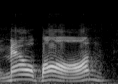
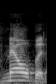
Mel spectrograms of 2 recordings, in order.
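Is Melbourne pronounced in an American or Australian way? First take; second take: American; Australian. First: It is pronounced the American way. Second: It is pronounced the Australian way. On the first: The speaker calls it wrong. "they say Melbourne" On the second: The speaker calls it right. "It's Melbourne, idiots"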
